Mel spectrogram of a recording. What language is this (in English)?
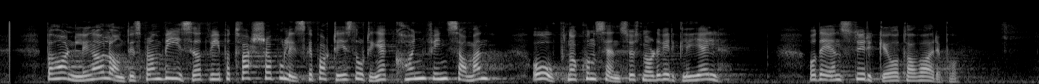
Norwegian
